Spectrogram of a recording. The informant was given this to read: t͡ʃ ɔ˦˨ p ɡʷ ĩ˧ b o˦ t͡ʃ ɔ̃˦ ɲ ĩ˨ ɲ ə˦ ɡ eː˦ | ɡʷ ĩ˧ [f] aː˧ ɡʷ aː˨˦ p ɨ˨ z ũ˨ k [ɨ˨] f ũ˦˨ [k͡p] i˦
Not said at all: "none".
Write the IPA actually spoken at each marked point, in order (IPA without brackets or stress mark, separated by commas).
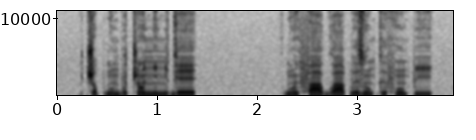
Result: f, ɨ˨, p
